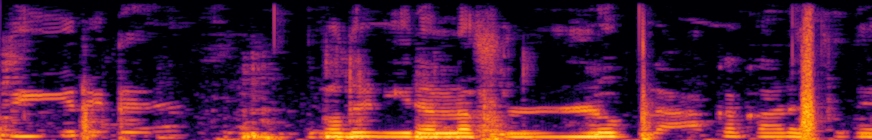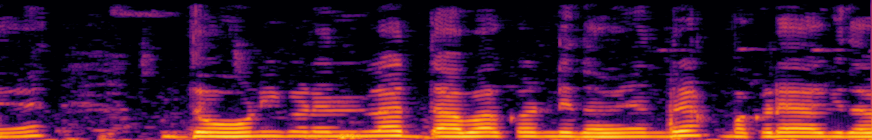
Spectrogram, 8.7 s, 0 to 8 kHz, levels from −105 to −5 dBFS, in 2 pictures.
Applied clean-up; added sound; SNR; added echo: classical method Wiener filter.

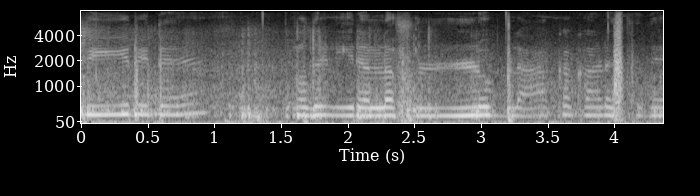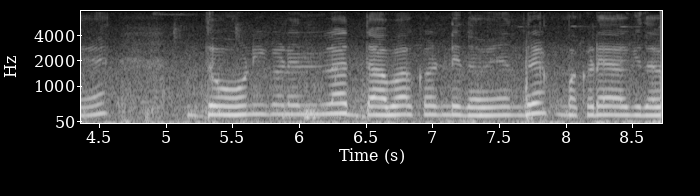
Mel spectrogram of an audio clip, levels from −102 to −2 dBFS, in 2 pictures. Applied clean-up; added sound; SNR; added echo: none; Bird vocalization, bird call, bird song + Thunder; 8 dB; none.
